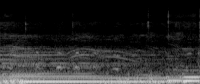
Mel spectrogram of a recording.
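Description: Acoustic guitar amplified through large outdoor PA speakers during a sound check, notes held and ringing steadily, with a change of note near the end.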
